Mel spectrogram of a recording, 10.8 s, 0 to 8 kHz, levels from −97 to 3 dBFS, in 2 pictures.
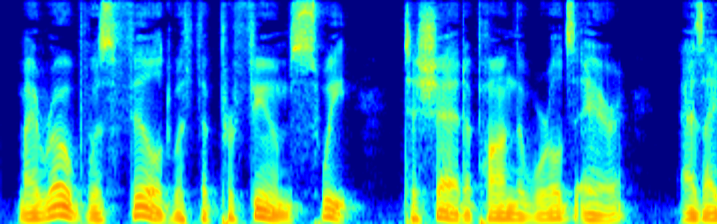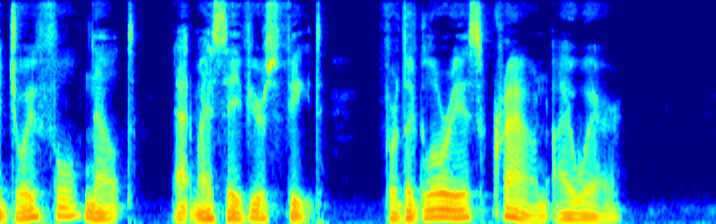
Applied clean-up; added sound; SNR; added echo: none; none; none; none.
